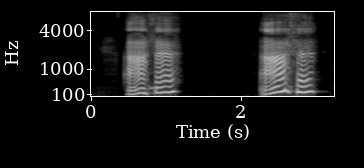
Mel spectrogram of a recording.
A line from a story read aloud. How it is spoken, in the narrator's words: whispered an inexpressively peevish, rasping voice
